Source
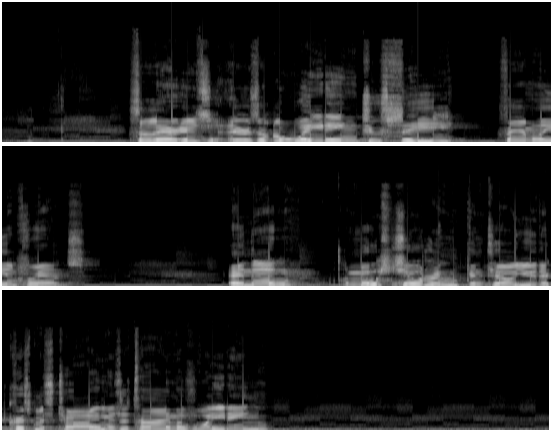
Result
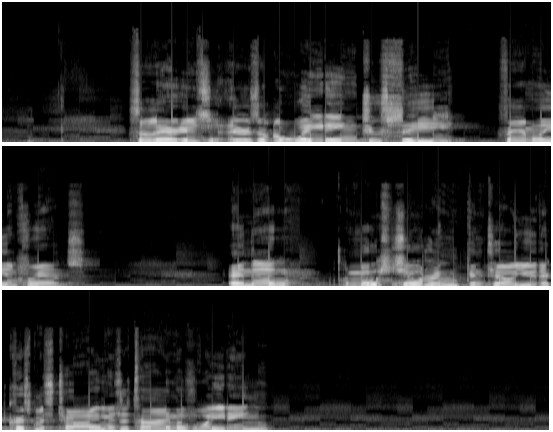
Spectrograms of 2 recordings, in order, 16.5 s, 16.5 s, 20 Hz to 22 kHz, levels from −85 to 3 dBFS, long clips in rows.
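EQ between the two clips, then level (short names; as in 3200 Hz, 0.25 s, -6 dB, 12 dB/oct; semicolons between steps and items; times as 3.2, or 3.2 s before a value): HPF 240 Hz 24 dB/oct; +6.0 dB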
